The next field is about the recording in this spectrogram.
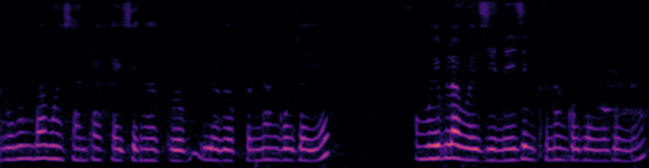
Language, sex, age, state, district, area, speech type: Bodo, female, 30-45, Assam, Udalguri, urban, spontaneous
